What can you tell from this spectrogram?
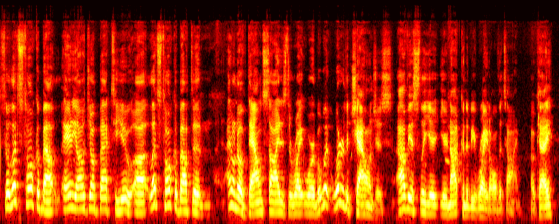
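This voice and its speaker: A man in his fifties hosts a relaxed interview, rambling through anecdotes and laughing as he goes. His voice sits a little high for a man. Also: normal speed. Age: 50s. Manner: chatty storyteller, laughs often. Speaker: host. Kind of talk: casual interview chat.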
